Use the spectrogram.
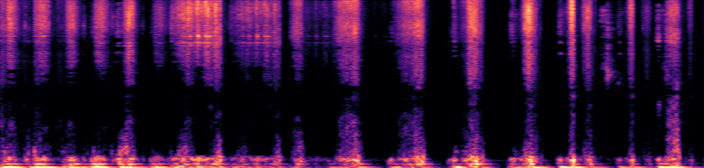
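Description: A small pointed paintbrush dabs and brushes across the hollow steel mesh grille of a microphone head. It makes about eleven soft, scratchy, crackling strokes at an uneven pace, with a low, muffled rumble carrying most of the sound.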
